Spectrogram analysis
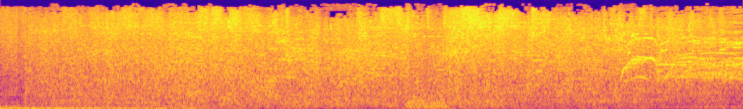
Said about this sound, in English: lets loose with a blast of glowing plasma energy, which, mingled with the release of Venusian gas, results in a massive explosion that kills Star Crab instantly, sending its giant carcass crashing down onto the Hall of Science.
